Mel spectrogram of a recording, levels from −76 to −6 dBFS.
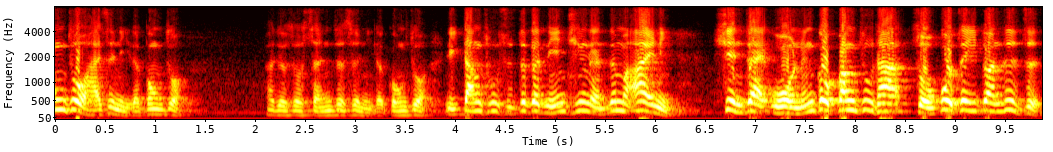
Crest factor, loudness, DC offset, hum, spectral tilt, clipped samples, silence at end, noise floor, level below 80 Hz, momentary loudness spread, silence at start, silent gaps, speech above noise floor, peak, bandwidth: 12 dB; -12 LUFS; 0.2%; none; -4.5 dB/octave; under 0.1%; 0 s; -49 dBFS; -48 dBFS; 12 LU; 0 s; none; 38 dB; 0 dBFS; 8 kHz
